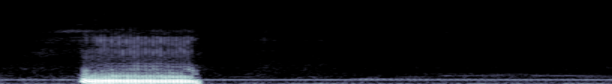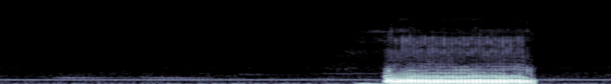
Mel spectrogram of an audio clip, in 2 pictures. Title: Bulldog of the French,so Cute,Snoring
